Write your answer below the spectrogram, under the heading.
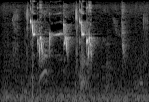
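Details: Bar-winged prinia singing energetically: two loud bursts of sharp, high, down-slurred chips, each followed by a short buzzy note, then a fainter chip near the end over quiet background hiss.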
